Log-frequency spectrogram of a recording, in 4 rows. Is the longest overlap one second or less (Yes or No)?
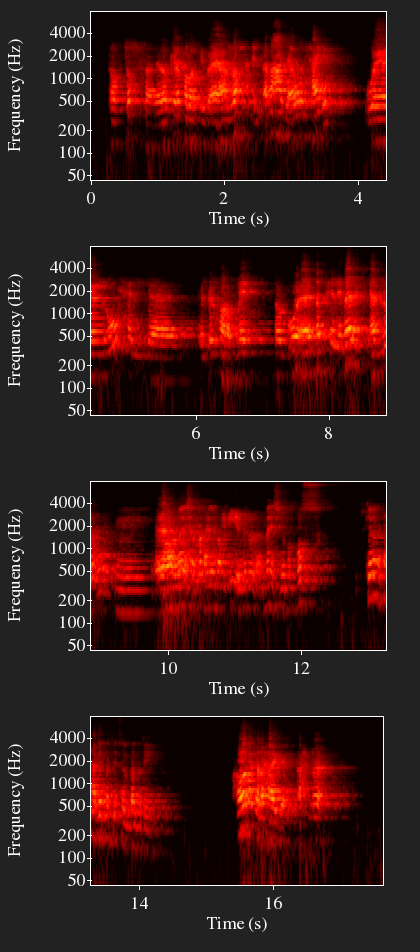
No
